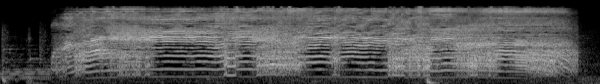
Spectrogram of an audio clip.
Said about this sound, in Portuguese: Esse sapo tem muito aqui no Brasil, ali daquele local, que era um lugar onde tinha mais mato, tudo isso, né? Então, eu acho que existia muito sapo desse, que realmente é muito igual a uma criança.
